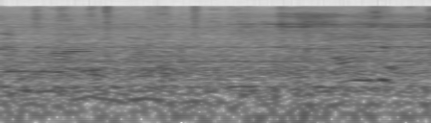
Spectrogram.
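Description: Steady rumbling running noise of a monorail train in motion, with people's voices faintly in the background.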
